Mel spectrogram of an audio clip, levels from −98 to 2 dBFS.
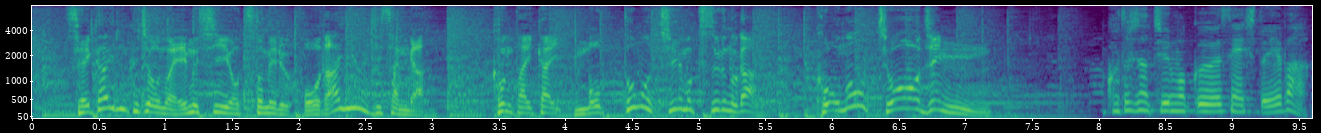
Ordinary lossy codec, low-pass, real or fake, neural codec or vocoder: none; none; fake; codec, 16 kHz, 16 kbps, FreqCodec, larger model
